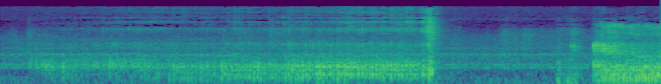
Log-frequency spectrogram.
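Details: Shiba Inu guarding food, growling low and steadily: a deep rattling rumble pulsing almost four times a second for five seconds, then a sharp knock and louder handling noise indoors.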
